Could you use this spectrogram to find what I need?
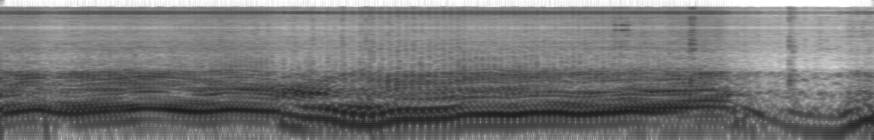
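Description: An off-road Jeep's engine revs hard under load.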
